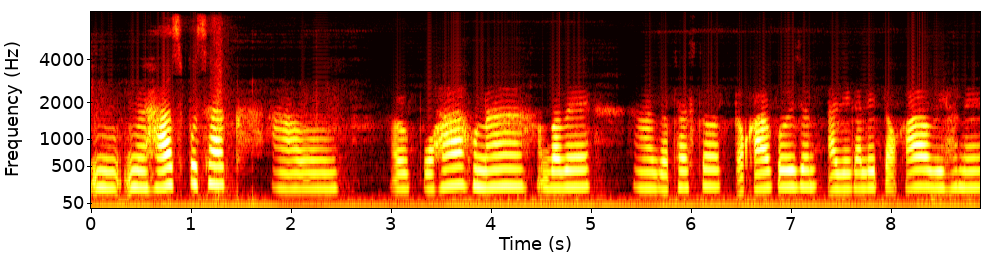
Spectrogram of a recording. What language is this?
Assamese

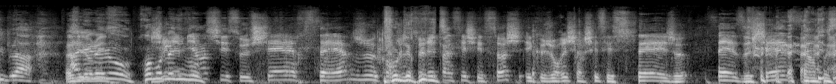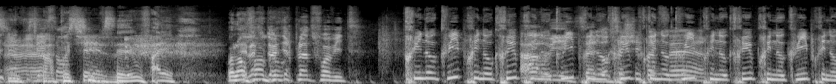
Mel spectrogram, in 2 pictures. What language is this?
French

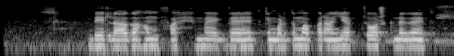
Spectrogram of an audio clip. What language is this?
Eastern Balochi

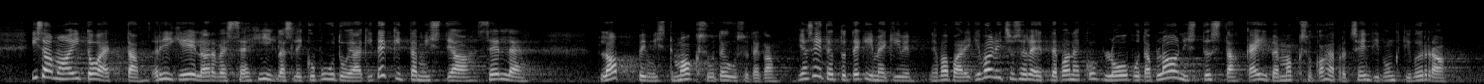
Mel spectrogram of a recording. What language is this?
Estonian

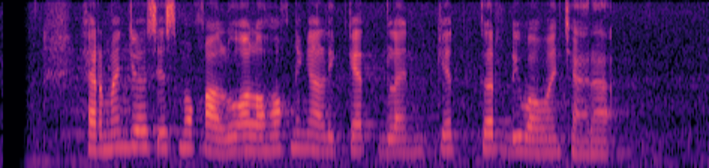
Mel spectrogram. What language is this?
Sundanese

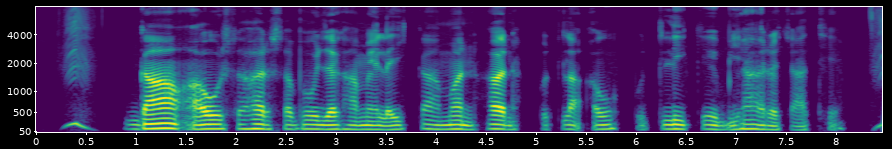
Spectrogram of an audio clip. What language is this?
Chhattisgarhi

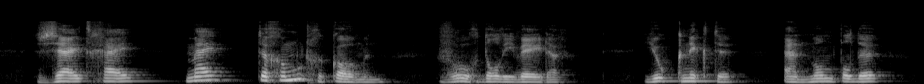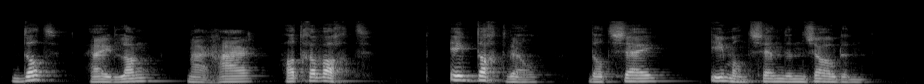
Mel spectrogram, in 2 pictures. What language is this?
Dutch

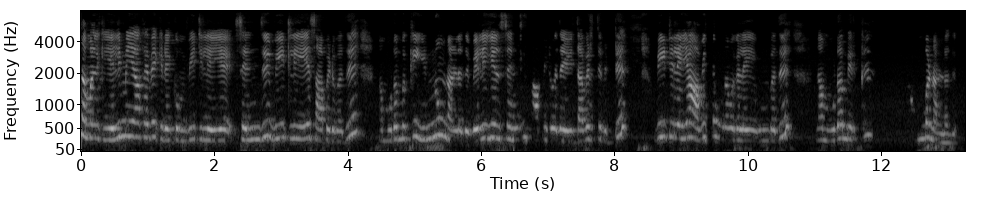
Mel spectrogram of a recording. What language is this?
Tamil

